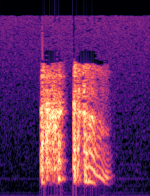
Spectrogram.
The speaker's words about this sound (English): Sorry, we have a falling barometer in western Colorado today, and I'm afraid I'm going to be coughing a little bit.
